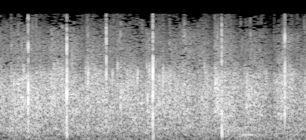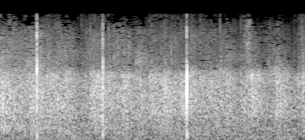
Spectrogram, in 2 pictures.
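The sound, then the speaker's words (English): Sustained standing ovation from a large church audience at the end of a service, a dense wash of clapping with scattered sharper claps popping out, steady in volume throughout with no talking over it. “Let's give one more round of applause. Standing ovation for them.”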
